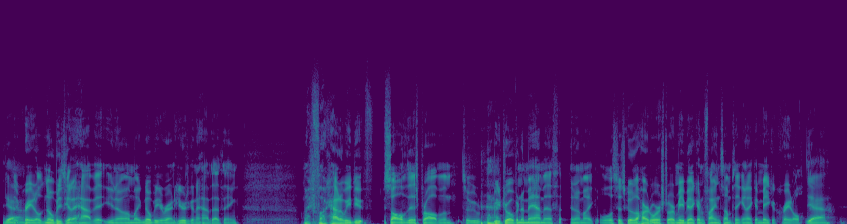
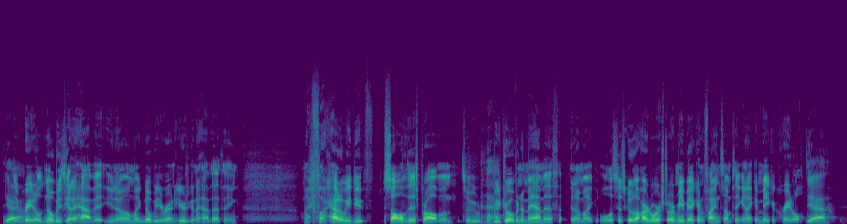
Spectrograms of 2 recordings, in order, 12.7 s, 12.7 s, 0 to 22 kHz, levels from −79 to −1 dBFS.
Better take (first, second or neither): first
